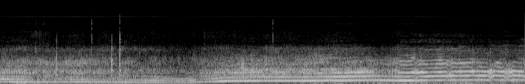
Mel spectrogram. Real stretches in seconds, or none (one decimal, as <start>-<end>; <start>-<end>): 0.0-4.0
